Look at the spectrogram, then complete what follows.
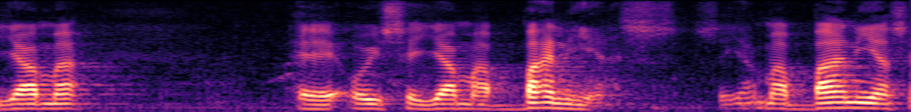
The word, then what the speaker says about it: Banias: banias se llama banias el nombre reales panas con p pero los árabes no pueden pronunciar la p los árabes no te dicen Pedro te dicen Pedro no te dicen pan te dicen van y por eso el nombre en lugar de ser panas es banias para ayudar a los árabes a que la pronuncien bien allí el señor revela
